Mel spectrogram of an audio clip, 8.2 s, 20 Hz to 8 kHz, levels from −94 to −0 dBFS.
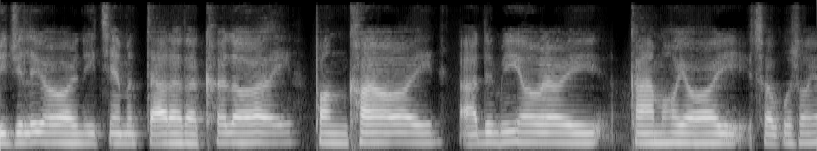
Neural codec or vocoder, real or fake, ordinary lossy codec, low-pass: codec, 16 kHz, 0.5 kbps, X-Codec, WavLM features, trained on Multilingual LibriSpeech; fake; AAC, 48 kbps; 7.2 kHz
